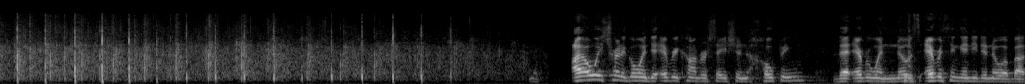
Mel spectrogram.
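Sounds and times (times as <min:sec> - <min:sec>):
round of applause from a small group: 0:00.0 - 0:05.3
speech: 0:05.7 - 0:10.2.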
